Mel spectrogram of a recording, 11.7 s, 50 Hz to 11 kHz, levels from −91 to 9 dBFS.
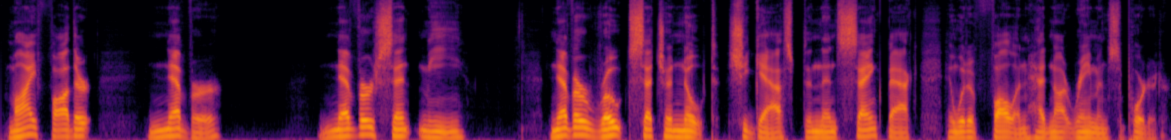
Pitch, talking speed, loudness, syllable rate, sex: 100 Hz, 120 wpm, -19 LUFS, 4.2 syllables/s, male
